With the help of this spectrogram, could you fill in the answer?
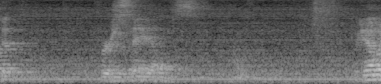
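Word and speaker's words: Versailles: signed very prestigious but folks there in harisburg pronounce it for sales we know it's Genoa Italy but they pronounce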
